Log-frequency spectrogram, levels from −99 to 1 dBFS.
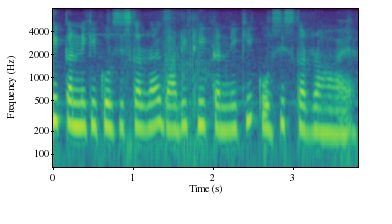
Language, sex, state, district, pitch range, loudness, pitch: Hindi, female, Himachal Pradesh, Shimla, 215-240 Hz, -18 LUFS, 230 Hz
